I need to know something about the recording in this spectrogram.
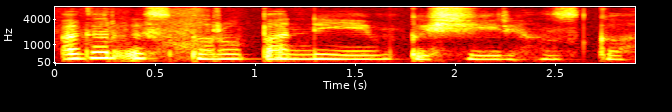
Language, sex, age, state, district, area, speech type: Kashmiri, female, 18-30, Jammu and Kashmir, Budgam, rural, spontaneous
